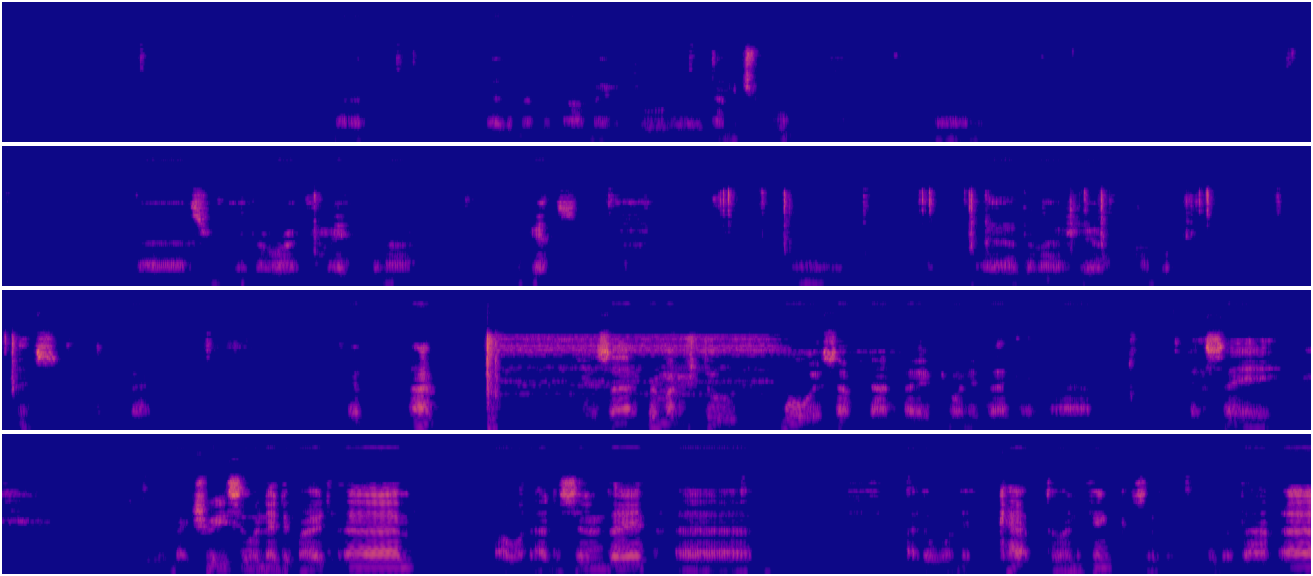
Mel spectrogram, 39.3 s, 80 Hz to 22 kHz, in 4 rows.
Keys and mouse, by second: 5.8 click, 5.8 click, 7.7-9.8 drag, 14.2-22.0 drag, 23.2 a, 23.5-26.3 middle drag, 26.9 middle click, 27.6 middle click, 27.9-37.4 drag, 38.2-39.2 drag.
